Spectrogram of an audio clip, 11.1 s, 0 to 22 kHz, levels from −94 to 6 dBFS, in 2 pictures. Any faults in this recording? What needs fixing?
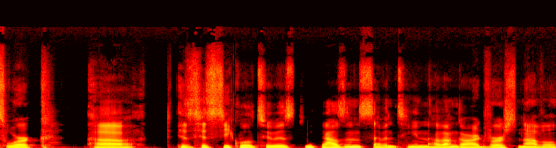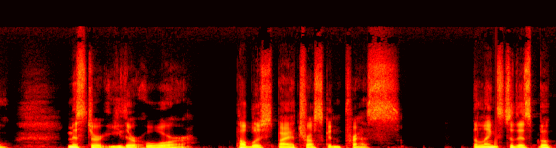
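From 2.36 to 4.73 s the sound turns hollow and phasey, thinner in the upper range than the surrounding audio. This is channel delay causing comb filtering. One channel runs a fraction of a millisecond behind the other, and when the two are summed to mono, everything they share cancels at evenly spaced frequencies. The first notch falls at roughly 3 kHz. Aligning the channels before the mono fold-down, or taking a single channel, would prevent it.

Between 10.51 and 10.56 s there is a brief smear, a small wobble where the sound should be clean. This is short concealed packet loss. About 20 ms of audio never reached the decoder in time, so the receiver synthesised around 22 ms by extending the preceding sound and then crossfaded back into the real signal. A larger jitter buffer or a more reliable network path would prevent it.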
